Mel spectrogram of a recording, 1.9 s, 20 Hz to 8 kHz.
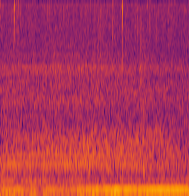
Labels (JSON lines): {"label": "anthrophony, boat engine", "recorder": "SoundTrap 300"}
